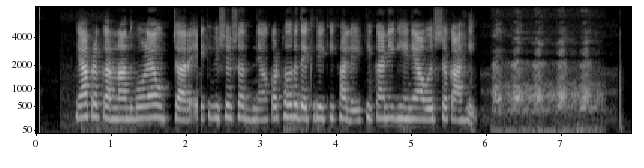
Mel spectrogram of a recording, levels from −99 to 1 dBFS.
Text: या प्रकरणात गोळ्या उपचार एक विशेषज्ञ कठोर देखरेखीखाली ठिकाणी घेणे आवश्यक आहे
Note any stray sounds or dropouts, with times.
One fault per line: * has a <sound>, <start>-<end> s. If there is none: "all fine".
* has a dropout, 2.1-2.2 s
* has a bark, 6.1-7.6 s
